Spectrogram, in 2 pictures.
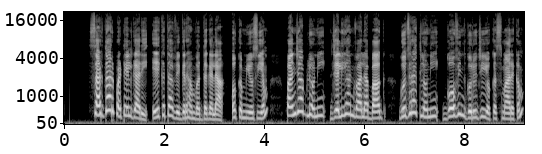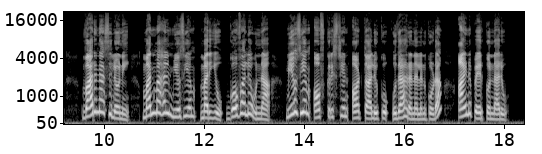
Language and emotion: Telugu, neutral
